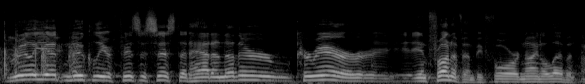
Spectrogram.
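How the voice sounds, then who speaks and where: An actor playing a proud middle-aged team leader giving a halting, effusive speech of thanks in a film. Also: male voice, sits high, lively intonation, slight background noise. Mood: grateful, proud. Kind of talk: informal award acceptance speech, film acting.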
